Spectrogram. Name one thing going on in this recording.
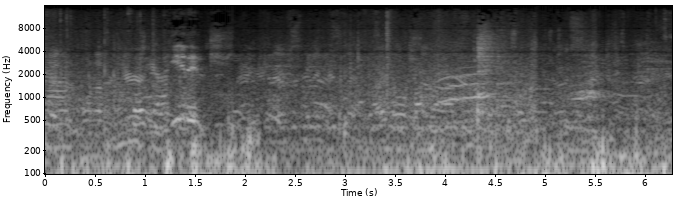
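Several people talk and call out nearby outdoors.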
